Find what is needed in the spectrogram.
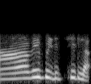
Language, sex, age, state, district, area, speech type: Malayalam, female, 18-30, Kerala, Wayanad, rural, conversation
